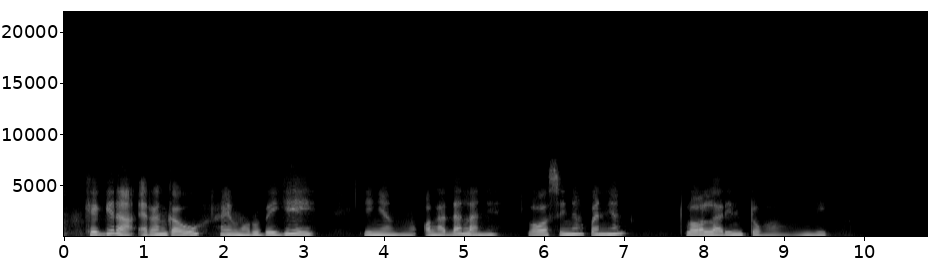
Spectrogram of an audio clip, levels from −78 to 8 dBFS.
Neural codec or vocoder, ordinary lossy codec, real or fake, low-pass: codec, 16 kHz, about 1 kbps, DyCAST, with the encoder's durations; none; fake; none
